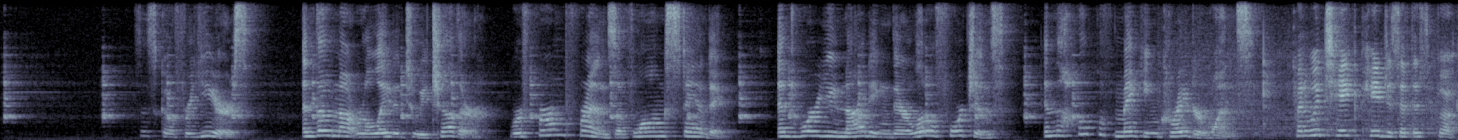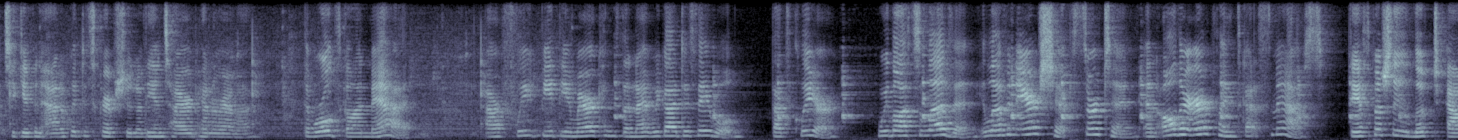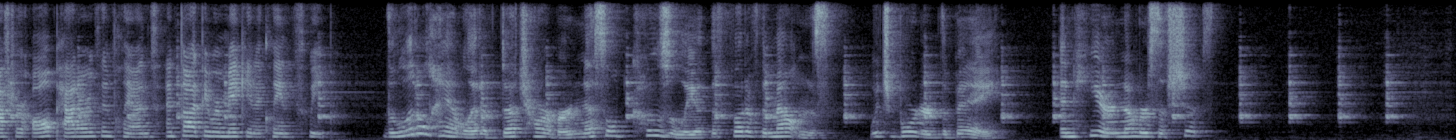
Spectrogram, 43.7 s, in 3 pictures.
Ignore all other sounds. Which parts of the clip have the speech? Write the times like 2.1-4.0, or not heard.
1.4-18.8, 19.4-41.2.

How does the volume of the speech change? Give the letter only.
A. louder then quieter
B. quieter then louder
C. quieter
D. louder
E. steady
E.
